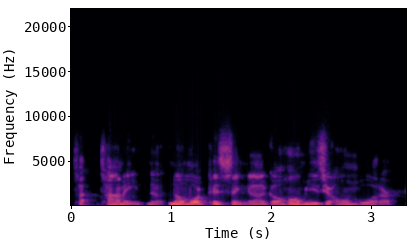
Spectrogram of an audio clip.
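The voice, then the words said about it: Imitated heavy accent. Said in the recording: “he had this heavy accent.”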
